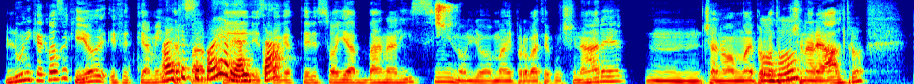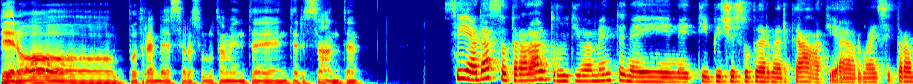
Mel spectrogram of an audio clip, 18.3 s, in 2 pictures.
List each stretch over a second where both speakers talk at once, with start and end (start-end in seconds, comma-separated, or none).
1.6-2.9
